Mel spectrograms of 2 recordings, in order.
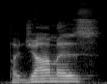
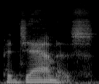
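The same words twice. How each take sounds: First: It is said with an East Coast pronunciation. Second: It is said with a Midwest pronunciation. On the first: "In the East Coast, pajamas" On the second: "in the Midwest, pajamas"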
